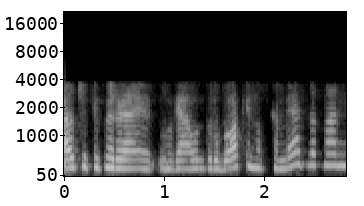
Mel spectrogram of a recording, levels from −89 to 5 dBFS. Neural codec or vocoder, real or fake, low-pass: codec, 16 kHz, 1.1 kbps, Voila-Tokenizer; fake; 3.6 kHz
